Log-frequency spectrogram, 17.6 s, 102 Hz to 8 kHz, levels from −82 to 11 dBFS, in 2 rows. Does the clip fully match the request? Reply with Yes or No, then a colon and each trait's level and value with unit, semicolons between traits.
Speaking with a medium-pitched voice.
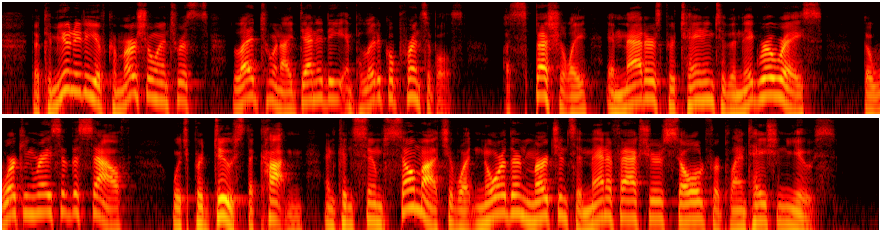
Yes: medium, 155 Hz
